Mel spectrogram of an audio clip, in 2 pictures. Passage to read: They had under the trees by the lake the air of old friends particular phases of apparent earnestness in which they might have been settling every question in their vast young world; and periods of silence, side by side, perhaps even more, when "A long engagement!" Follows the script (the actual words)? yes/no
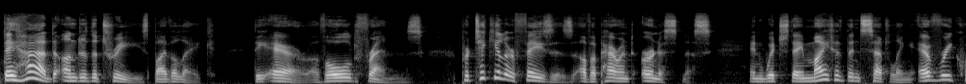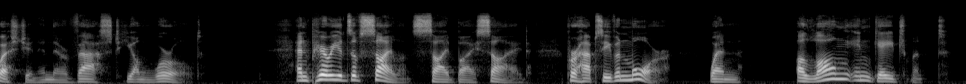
yes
